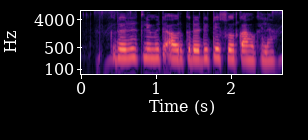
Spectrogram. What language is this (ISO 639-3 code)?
bho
